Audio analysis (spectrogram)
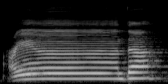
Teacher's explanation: आइन को वस्ते हलक से अदा करेंगे, यानी गले के दरमियान से अदा करेंगे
